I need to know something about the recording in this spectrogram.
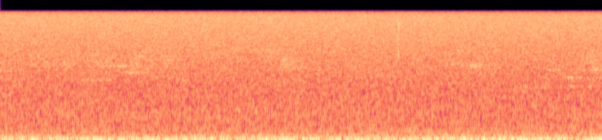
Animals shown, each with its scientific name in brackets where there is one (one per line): Red-eyed Vireo (Vireo olivaceus)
